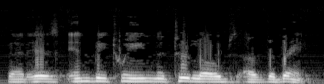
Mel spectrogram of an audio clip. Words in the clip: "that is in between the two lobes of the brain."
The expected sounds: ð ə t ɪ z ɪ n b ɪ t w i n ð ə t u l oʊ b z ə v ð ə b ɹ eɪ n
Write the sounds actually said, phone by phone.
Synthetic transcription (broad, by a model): ð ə t ɪ z ɪ n b ɪ t w i n ð ə t u l oʊ b z ə v ð ə b ɹ eɪ n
